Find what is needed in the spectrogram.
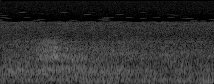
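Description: Faint, steady low rumbling noise with some hiss, swelling slightly about half a second in.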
